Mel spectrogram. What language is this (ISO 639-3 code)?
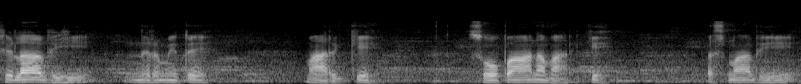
san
